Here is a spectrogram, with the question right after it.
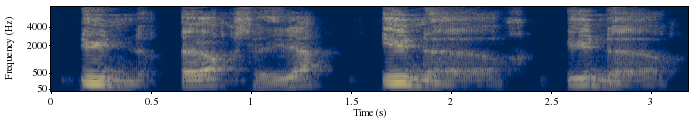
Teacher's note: cuando decimos el número con la palabra hora al lado, se fusionan, es una única, fonéticamente es una única expresión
